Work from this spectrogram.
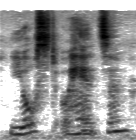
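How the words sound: It sounds creepy and stalker-like.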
